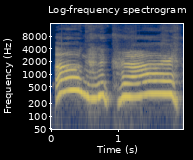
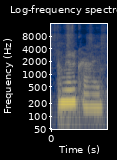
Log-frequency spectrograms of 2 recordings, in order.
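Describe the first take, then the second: First: Loud, high and slow, near tears with joy; real joyful emotion, voice raised high; overjoyed. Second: Said in the usual way. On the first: Real, not acted. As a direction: gush it out, overwhelmed with happiness. Overjoyed at the kit.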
